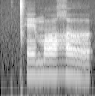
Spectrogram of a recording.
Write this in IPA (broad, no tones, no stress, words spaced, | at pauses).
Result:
ǀʰemɔ ʁɤ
